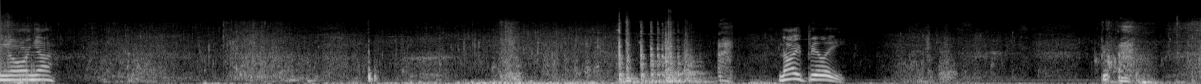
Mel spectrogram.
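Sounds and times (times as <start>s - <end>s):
water sloshing and splashing: 0.0s - 7.8s, 8.4s - 12.0s
knocks on pontoon: 6.2s - 7.2s.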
